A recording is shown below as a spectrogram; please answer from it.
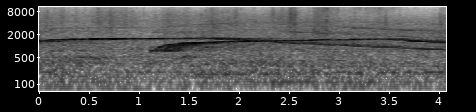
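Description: Emergency-vehicle siren wailing: the pitch sweeps quickly up and then sinks slowly, over and over, with the sweeps overlapping.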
